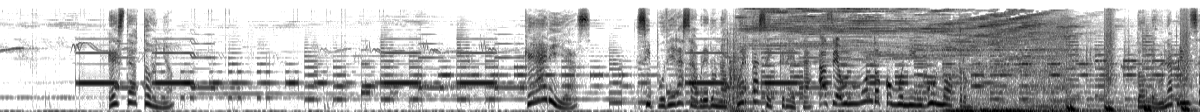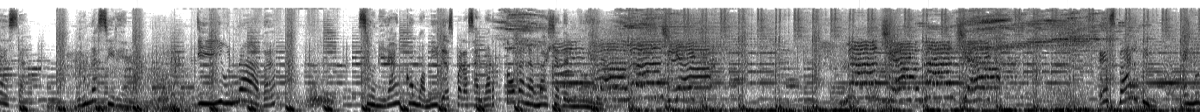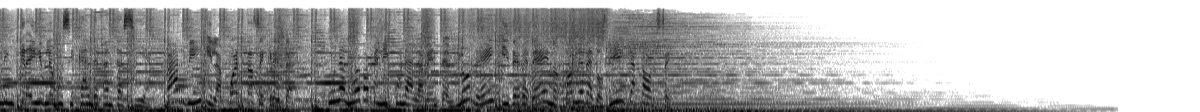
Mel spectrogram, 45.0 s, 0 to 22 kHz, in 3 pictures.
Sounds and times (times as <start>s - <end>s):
Music: 0.0s - 44.0s
Speech: 1.4s - 2.2s, 6.6s - 7.4s, 8.0s - 12.2s, 14.2s - 15.4s, 16.0s - 16.7s, 17.4s - 18.5s, 19.5s - 22.6s, 28.8s - 38.5s.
